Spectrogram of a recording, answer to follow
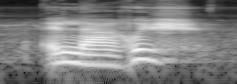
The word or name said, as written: la rue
